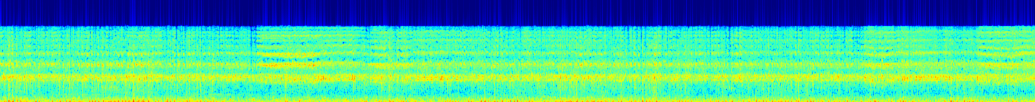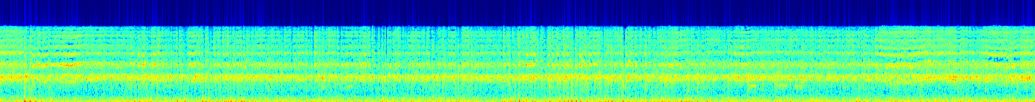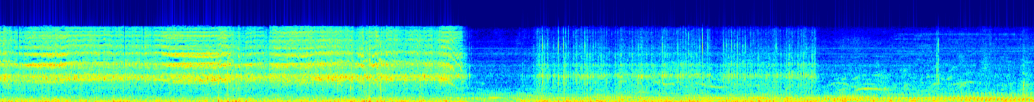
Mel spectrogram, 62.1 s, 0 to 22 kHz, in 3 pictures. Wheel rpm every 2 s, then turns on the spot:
230, 230, 230, 220, 230, 230, 230, 230, 230, 220, 220, 230, 230, 230, 230, 240, 230, 230, 230, 220, 220, 220, 220, 220, 230, 70, 20, 20, 20, 0, 0.
50-58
